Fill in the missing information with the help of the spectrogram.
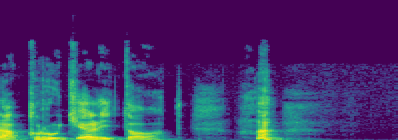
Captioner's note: smích; laughs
